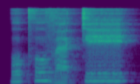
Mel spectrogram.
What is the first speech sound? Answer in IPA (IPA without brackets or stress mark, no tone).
o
